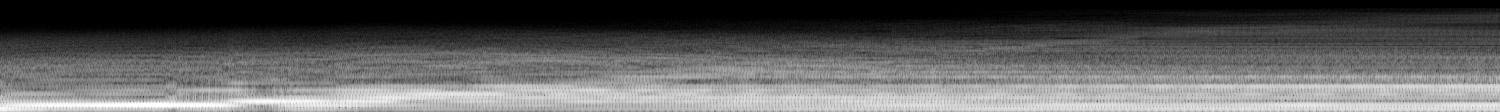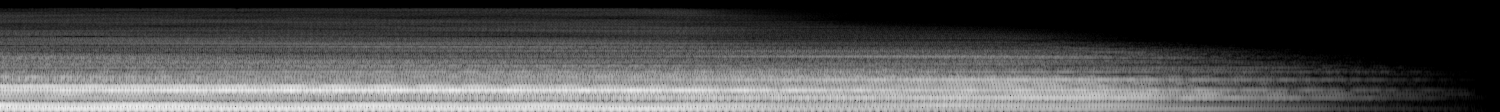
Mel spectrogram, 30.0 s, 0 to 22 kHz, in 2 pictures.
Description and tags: THE REAL VIRUS 01 - HARD FILTER SWEEP LEAD DISTOLANIA - C3
THE REAL VIRUS 01 - HARD FILTER SWEEP LEAD DISTOLANIA is a multisample created with my Access Virus TI, a fabulously sounding synth! Is is a hard distorted sound with a filter sweep. An excellent lead sound. Quite harsh, not for sensitive people. Enjoy!
lead, distorted, solo, hard, harsh, multi-sample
